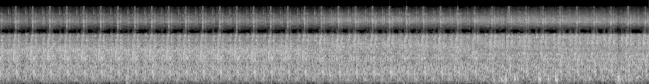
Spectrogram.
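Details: Dodge Ram 5.7 Hemi held at a fast idle: hard, regular metallic knock about three times a second; bad connecting rod and crankshaft main bearings.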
